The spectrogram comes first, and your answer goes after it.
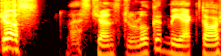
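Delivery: put-on French accent. Quoting a scene to the other speaker, Gus Fring line in French accent. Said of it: "But you did it in a French accent".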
